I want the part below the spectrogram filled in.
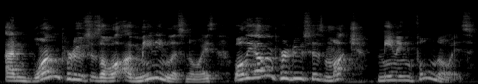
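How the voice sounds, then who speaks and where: High, theatrical, mercurial little elf. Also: male voice, sing-song, sharp tone, reverberant, exaggerated voice. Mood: musing, playful. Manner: theatrical, archaic formal phrasing, drawn-out delivery. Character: tiny mercurial male elf, merry, pompous, riddle-loving pipe smoker.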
